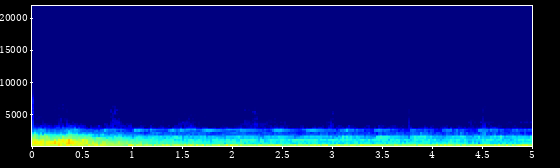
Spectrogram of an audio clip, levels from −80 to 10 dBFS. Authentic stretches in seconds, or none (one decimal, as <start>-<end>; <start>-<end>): 1.7-3.0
